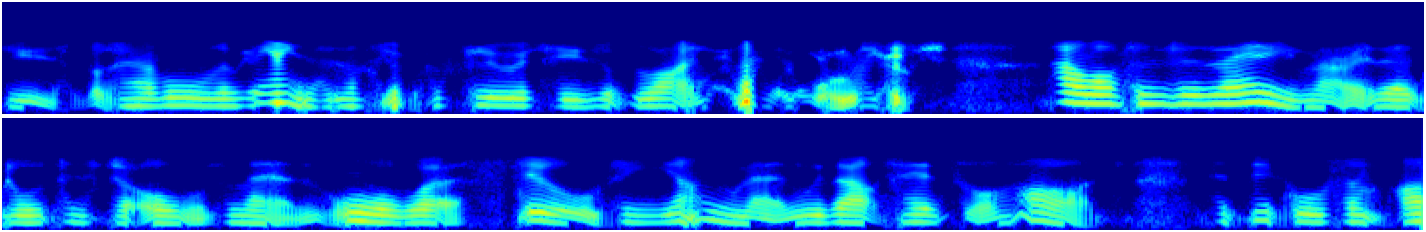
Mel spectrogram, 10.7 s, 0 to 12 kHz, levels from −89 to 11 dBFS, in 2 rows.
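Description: Robotic, buzzy speech runs through the whole clip, with a smeared, synthetic quality and no natural texture in the voice. This is the Codec 2 vocoder at heavy damage, and the coarseness points to one of its lowest modes, around 1.3 kbit/s. Rather than carrying the waveform, the codec sends only pitch, voicing, energy and a rough spectral outline, and the decoder rebuilds the voice from sine waves. The result is plainly artificial.

From 0.89 to 1.58 s the voice lurches in pitch and loudness and its tone colour shifts, with brief warbles breaking through. These are bit errors on digital voice radio, with about 7 percent of bits flipped. Because each bit in so lean a stream sets pitch, level, voicing or spectrum for a whole frame, even scattered errors produce audible jumps across a run of frames.

From 2.60 to 3.47 s the corruption is much worse, with around a fifth of the bits wrong. The voice dissolves into bleeps, warbling and robotic gibberish as successive frames are rebuilt from garbage parameters.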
